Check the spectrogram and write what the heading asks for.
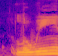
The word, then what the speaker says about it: Loween: Loween is spelled L-O-W-E-E-N, and it's derived from the word Halloween. And it's one like of the Halloween without Hal.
